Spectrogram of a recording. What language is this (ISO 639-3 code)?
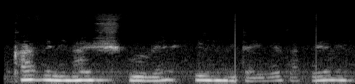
swa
